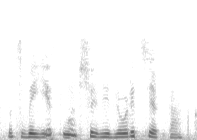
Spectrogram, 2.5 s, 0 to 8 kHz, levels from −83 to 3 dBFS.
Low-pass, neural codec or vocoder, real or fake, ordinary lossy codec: 7.2 kHz; codec, 16 kHz, 0.5 kbps, FunCodec, trained on Chinese and English, 25 frames a second; fake; MP3, 24 kbps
